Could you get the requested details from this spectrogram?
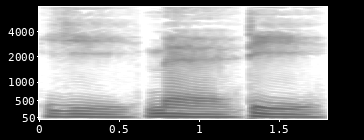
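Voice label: "yimeti", concatenated syllables; Affixing experiment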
